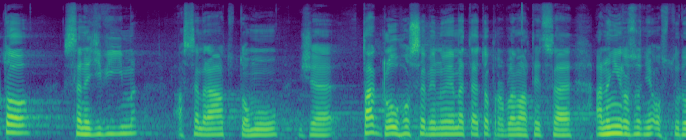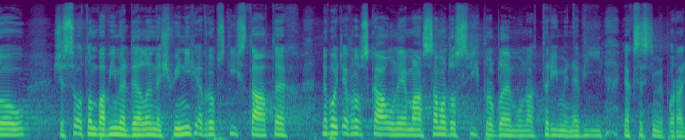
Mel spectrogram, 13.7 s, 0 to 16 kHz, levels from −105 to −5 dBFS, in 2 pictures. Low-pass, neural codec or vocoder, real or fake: 14.4 kHz; none; real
